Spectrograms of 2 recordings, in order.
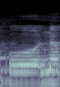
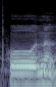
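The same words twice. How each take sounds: Both takes have the same delivery.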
